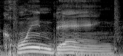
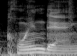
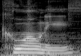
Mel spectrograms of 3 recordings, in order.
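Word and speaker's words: Kuony Deng: to get cal linebacker coin dang and i checked that's how you pronounce his name quindang not cooloney is coin he's a 69 overall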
